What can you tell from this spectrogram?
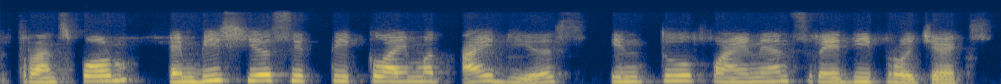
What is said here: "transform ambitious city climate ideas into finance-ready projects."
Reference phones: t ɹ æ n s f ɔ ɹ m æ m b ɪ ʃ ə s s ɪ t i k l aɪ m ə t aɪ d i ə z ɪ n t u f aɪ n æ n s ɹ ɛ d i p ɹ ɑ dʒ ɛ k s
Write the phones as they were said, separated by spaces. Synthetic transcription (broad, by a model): t ɹ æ n s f ɔ ɹ m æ m b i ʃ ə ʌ s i t i k l aɪ m ə t aɪ d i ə s ɪ n t u f aɪ n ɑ n s ɹ ɛ d i p ɹ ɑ dʒ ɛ k s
